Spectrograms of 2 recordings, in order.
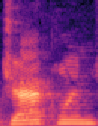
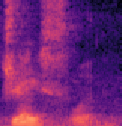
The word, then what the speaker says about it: Jacelyn: She's not Jacqueline, she's Jacelyn.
